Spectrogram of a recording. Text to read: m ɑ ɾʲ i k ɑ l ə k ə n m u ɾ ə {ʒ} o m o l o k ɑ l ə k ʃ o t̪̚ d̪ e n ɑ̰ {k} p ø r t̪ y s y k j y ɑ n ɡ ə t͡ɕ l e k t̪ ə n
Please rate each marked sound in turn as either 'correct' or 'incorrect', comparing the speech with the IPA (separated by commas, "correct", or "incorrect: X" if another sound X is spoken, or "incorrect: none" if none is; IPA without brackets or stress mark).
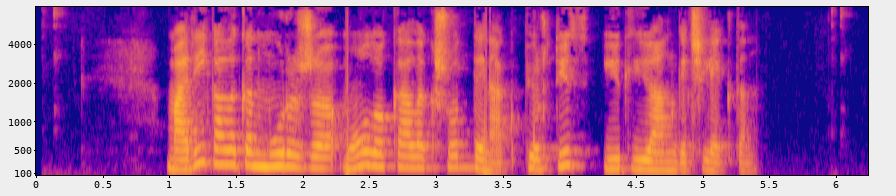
correct, correct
